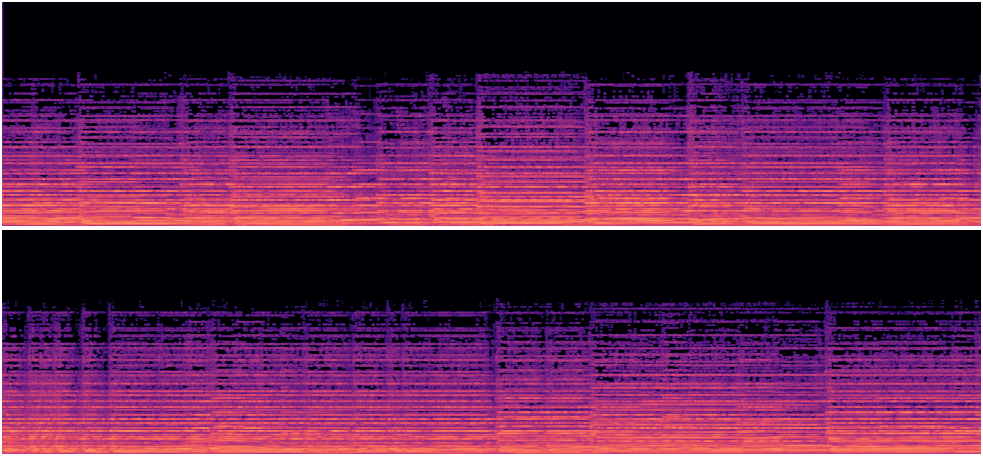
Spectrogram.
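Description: Pipe organ playing a hymn in held full chords that change every second or two, with a deep pedal bass that comes in about a second in and drops out near the end.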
